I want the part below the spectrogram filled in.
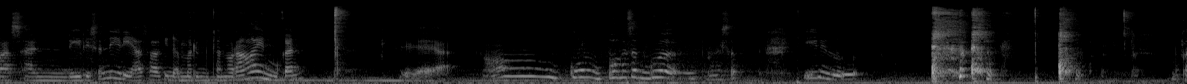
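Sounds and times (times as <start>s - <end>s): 
speech: 0.1s - 3.4s, 4.0s - 8.7s, 9.6s - 10.2s
person coughing: 9.3s - 11.0s.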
